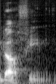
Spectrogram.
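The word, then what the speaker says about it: Gandolfini: Gandalfini.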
